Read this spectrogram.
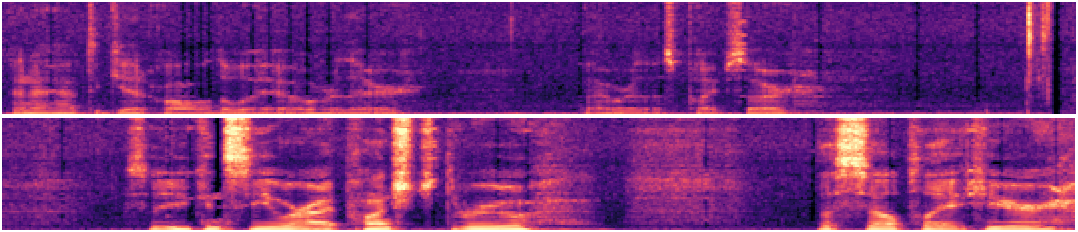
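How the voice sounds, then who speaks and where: A man's voice: medium pitch, slow, vocal fry, pauses often, mellow. A man casually narrating a do-it-yourself gas heater install, explaining each step in a plain, matter-of-fact way on a handheld camera. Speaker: DIY vlogger. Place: pole barn, roof and crawl space.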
